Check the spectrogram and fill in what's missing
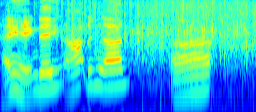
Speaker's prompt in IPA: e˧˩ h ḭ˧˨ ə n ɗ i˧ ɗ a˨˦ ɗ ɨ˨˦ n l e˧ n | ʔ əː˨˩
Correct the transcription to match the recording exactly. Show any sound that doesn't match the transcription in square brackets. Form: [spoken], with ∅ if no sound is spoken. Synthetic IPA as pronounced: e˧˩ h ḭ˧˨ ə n ɗ i˧ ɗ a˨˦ ɗ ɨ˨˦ [ŋ] l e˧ n | ʔ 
